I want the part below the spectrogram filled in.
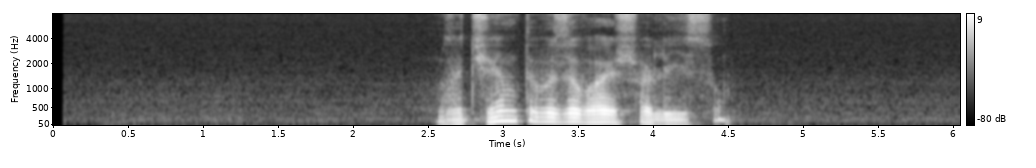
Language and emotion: Russian, sad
